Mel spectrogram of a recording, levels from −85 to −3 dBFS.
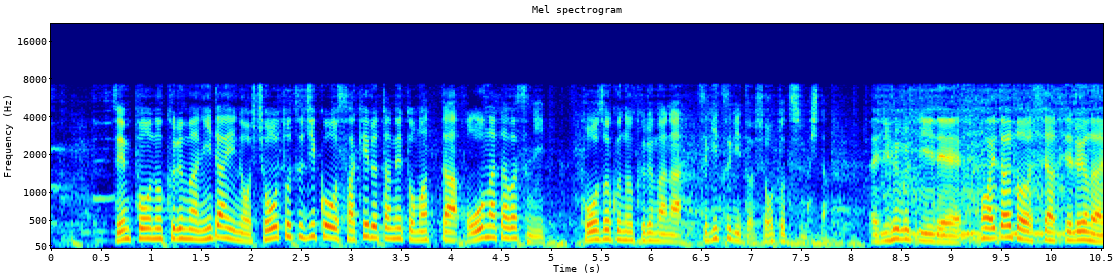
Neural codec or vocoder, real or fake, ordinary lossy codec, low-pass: autoencoder, 48 kHz, 32 numbers a frame, DAC-VAE, trained on Japanese speech; fake; none; 7.2 kHz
